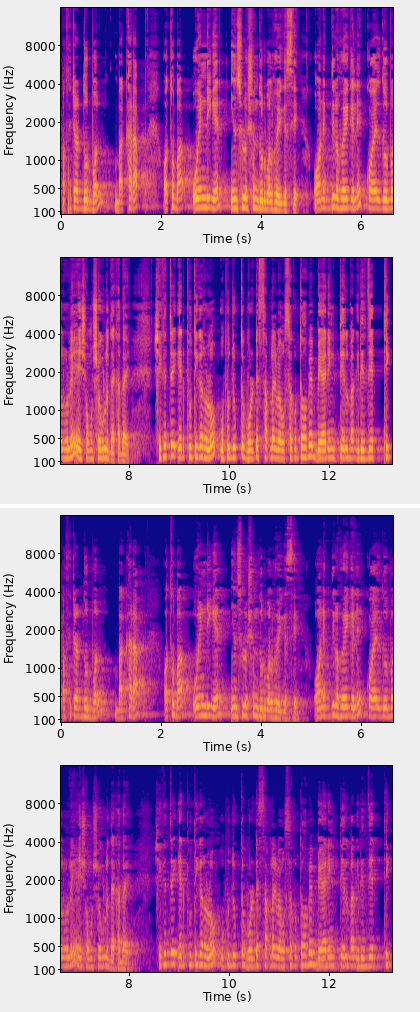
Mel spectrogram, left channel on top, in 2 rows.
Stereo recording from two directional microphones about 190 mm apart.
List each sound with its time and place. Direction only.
0.0 s speech: 35° left (ahead or behind)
